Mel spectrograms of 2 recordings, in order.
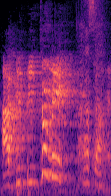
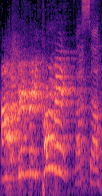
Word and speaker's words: Abibitumi Kasa: It's spelled exactly how it sounds. Abibitumi Kasa. Abibitumi Kasa.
